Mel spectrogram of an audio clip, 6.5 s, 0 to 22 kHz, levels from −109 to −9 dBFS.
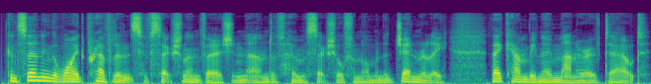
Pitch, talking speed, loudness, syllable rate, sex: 105 Hz, 175 wpm, -20 LUFS, 6.3 syllables/s, male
